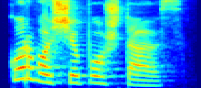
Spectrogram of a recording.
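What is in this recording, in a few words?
"кор воссьӧ поштаыс", Komi, female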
